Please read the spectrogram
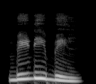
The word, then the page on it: ಬಟ್ಟಬೈಲು: baṭṭa bailu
